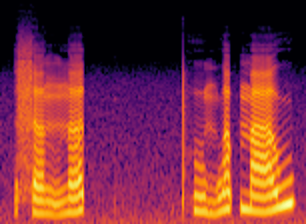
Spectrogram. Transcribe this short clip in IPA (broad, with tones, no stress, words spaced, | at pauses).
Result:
sɐ˨˩ŋn̪ɐ˨˥t̚ | pʰuː˨˩mwɐ˧p̚maː˨˥w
